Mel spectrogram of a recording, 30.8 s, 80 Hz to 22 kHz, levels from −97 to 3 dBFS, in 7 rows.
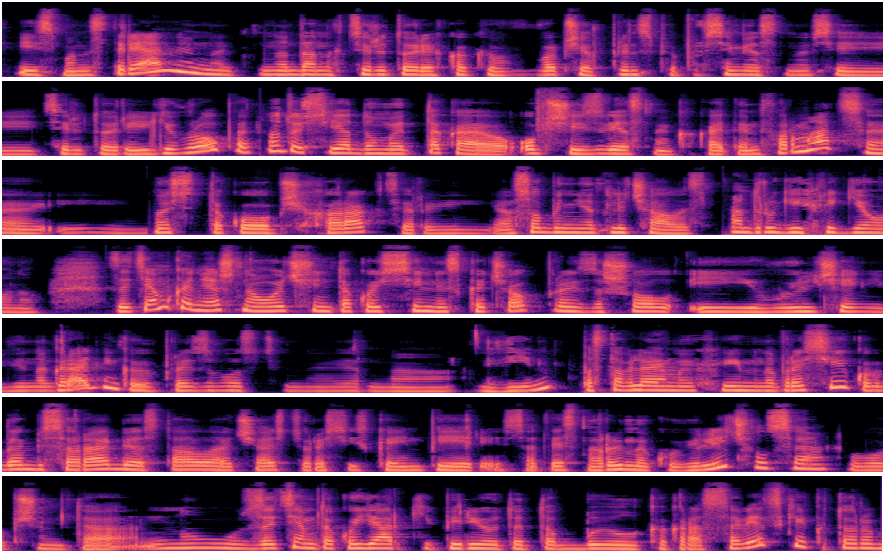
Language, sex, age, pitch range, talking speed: Russian, female, 20-39, 160-195 Hz, 155 wpm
